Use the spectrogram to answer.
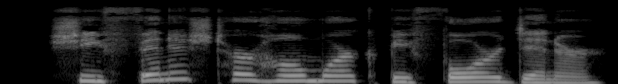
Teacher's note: Which words are stressed? Yes. Finished homework and dinner. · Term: sentence stress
